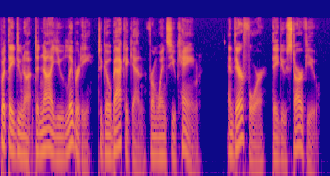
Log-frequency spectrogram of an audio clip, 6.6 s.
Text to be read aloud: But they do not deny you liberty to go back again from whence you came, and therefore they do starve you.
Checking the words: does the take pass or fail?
pass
